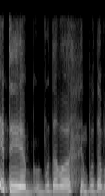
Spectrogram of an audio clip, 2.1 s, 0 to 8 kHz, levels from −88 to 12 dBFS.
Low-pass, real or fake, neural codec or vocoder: 7.2 kHz; fake; codec, 16 kHz, 6 kbps, DAC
